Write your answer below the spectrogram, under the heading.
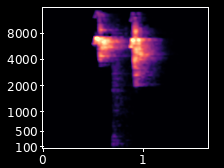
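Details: Common blackbird chicks hand-fed in spring at a wildlife recovery centre, to be released later; two quick, shrill, high-pitched begging squeals in succession, each fading out, with a faint low rustle beneath.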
